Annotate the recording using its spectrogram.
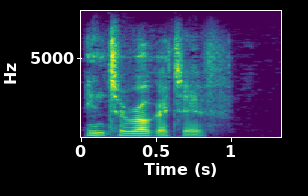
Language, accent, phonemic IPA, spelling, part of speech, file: English, Received Pronunciation, /ˌɪn.təˈɹɒɡ.ə.tɪv/, interrogative, adjective / noun, En-gb-interrogative.ogg
- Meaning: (adjective) 1. Asking or denoting a question 2. Pertaining to inquiry; questioning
